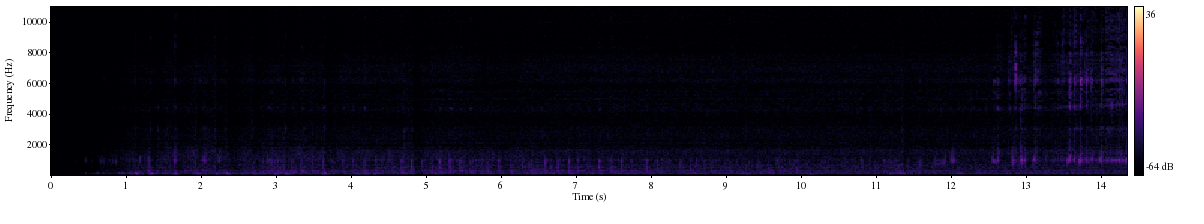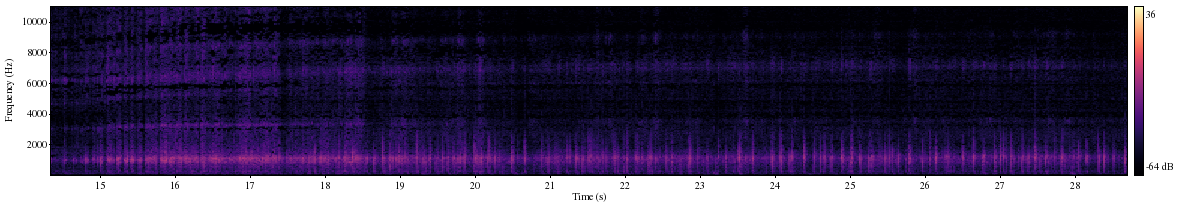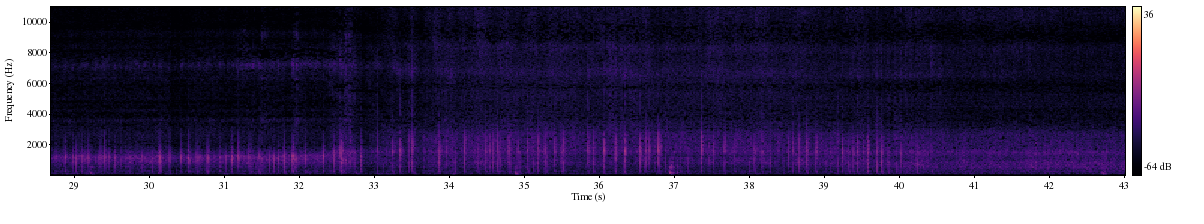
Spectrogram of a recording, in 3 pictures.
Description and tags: Italian coffee maker on the stove.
